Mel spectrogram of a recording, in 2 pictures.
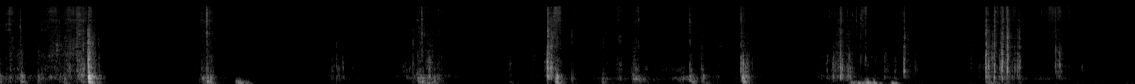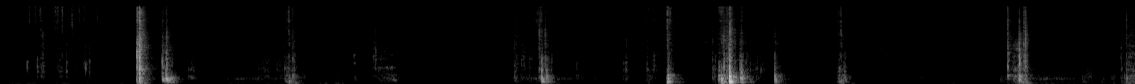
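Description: A hand flips through cardboard record sleeves in a cardboard box.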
